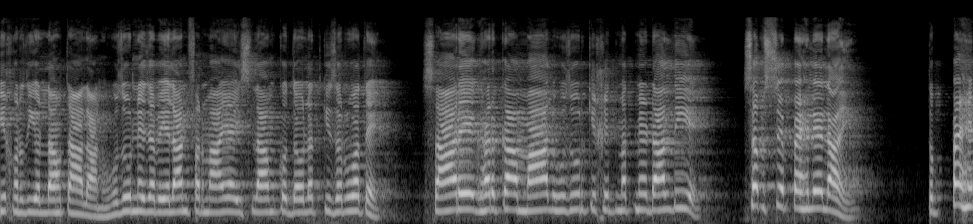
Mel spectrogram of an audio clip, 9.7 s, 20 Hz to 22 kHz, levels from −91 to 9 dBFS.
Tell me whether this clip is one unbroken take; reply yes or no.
yes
